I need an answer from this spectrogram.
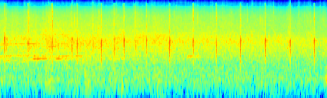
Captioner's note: applause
